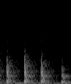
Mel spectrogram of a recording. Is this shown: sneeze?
no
